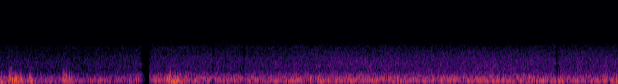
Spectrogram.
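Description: Wind noise on a phone microphone: a steady low rumble with no distinct events, cutting out for an instant about one and a half seconds in.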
